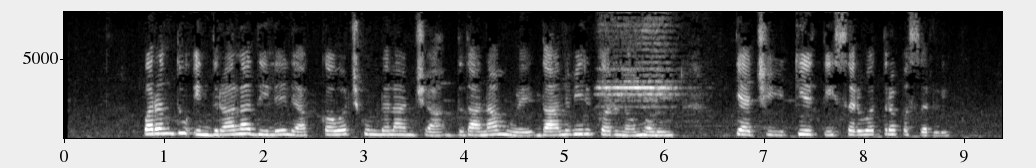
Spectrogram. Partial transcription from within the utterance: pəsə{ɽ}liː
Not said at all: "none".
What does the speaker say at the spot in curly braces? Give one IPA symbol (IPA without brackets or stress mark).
ɾ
